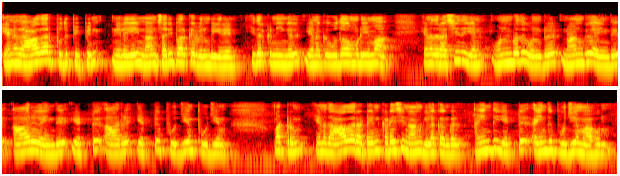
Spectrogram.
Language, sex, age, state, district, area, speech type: Tamil, male, 30-45, Tamil Nadu, Tiruchirappalli, rural, read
